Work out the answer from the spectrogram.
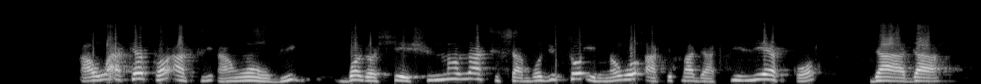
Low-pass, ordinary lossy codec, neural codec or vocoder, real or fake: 7.2 kHz; none; codec, 16 kHz in and 24 kHz out, 1 kbps, XY-Tokenizer; fake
